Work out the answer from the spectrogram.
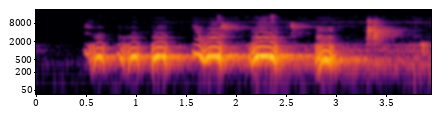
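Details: Fulvous owl call, Guatemala: a rhythmic series of about eight deep, barking hoots, several with upslurred-then-falling inflections, much like a Barred Owl.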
